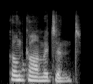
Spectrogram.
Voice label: "concomitant", Indian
